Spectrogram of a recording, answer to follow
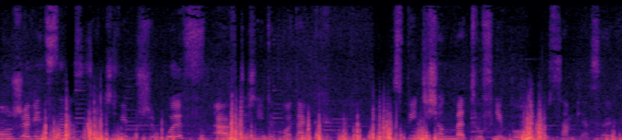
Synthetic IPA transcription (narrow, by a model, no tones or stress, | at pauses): ɔʐɛvʲjɛnt̪st̪ɛɾasvwaɕt͡ɕivʲjɛpʂɘpwɘfʔaft͡ʂɛɕɲejt̪ɔbɨwɔt̪ak | spʲjeɲd͡ʑeɕɔnt̪mɛt̪ɾufɲɛbɘwɔbsampʲjasɛk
